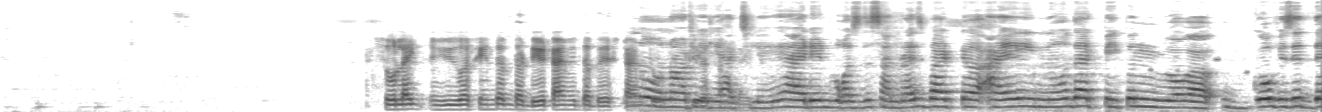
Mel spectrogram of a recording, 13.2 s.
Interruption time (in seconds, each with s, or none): 6.2 s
